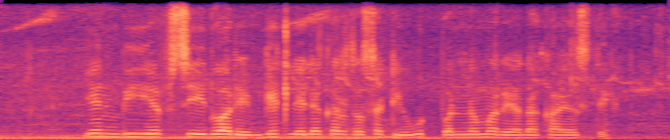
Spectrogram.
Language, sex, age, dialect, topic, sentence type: Marathi, male, 18-24, Standard Marathi, banking, question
